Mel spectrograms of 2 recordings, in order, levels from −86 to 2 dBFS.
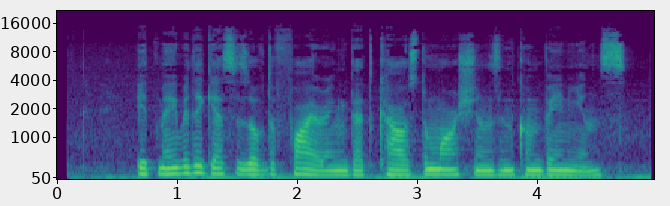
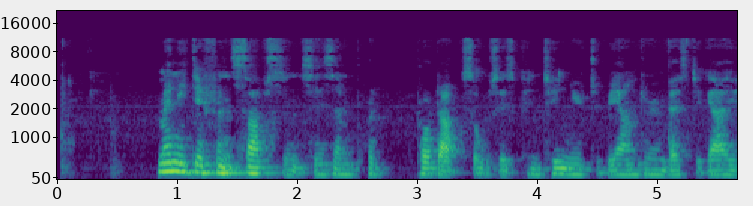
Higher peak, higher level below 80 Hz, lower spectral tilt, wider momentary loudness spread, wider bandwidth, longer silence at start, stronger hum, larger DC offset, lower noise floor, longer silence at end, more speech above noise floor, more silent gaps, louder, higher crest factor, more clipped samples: about the same, -6 dBFS vs -6 dBFS; first, -40 dBFS vs -62 dBFS; about the same, -6 dB/octave vs -6.5 dB/octave; second, 5 LU vs 15 LU; first, 14.5 kHz vs 11.5 kHz; about the same, 0.15 s vs 0.05 s; neither; neither; second, -43 dBFS vs -61 dBFS; about the same, 0 s vs 0 s; second, 21 dB vs 36 dB; neither; about the same, -23 LUFS vs -25 LUFS; about the same, 16 dB vs 18 dB; neither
